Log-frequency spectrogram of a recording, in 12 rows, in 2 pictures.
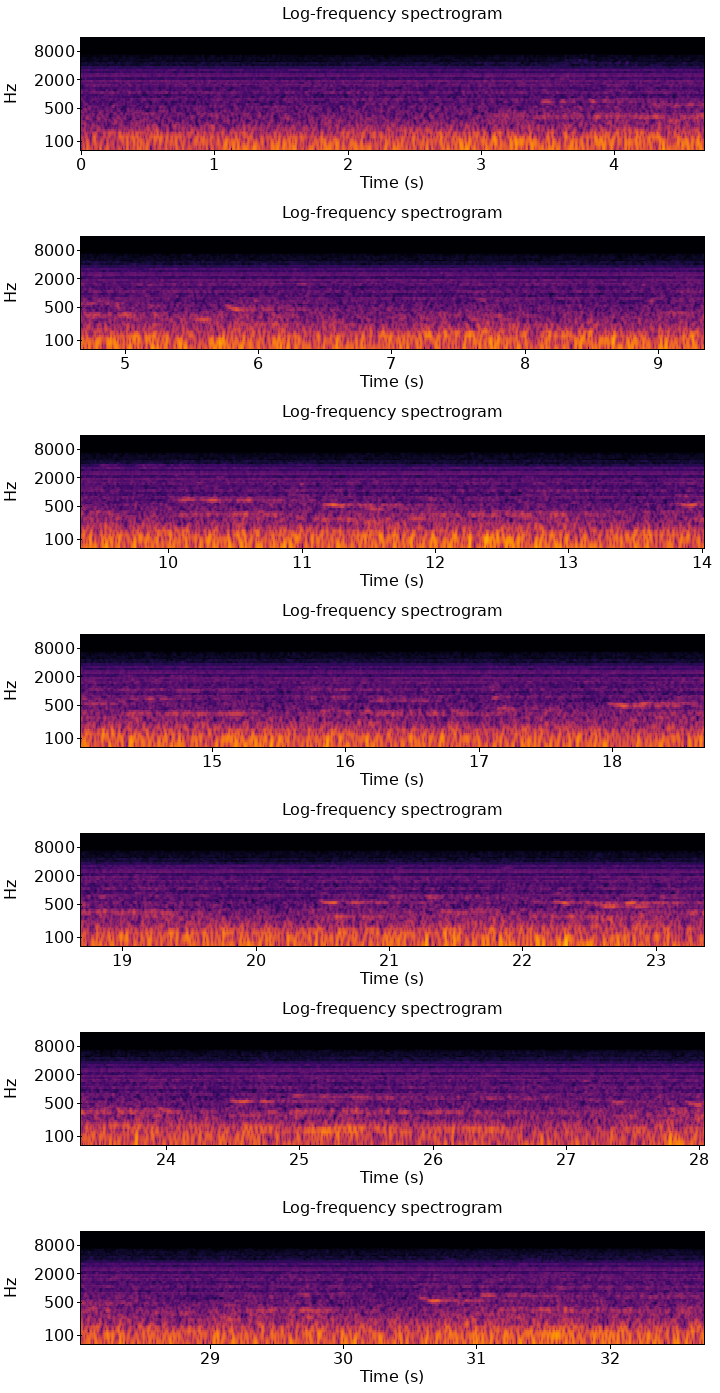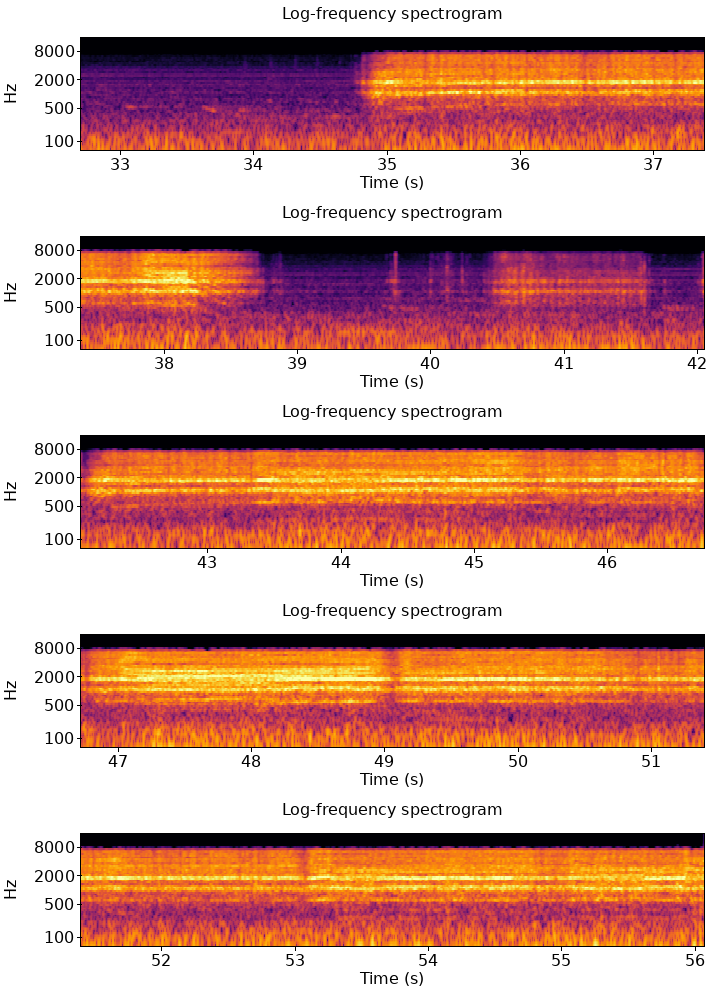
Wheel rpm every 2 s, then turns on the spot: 0, 0, 0, 0, 0, 0, 0, 0, 0, 0, 0, 0, 0, 0, 0, 0, 0, 60, 160, 30, 10, 120, 160, 160, 160, 160, 160, 160.
40-42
